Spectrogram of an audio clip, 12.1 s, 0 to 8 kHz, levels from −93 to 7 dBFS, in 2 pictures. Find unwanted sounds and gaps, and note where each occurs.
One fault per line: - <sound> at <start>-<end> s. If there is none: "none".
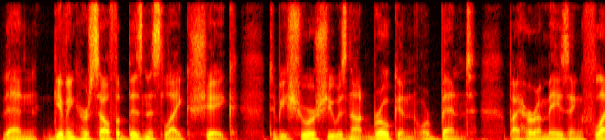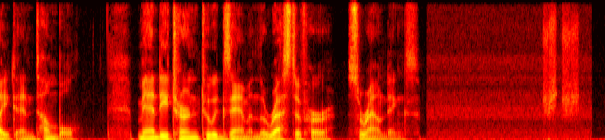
- laugh at 11.5-11.8 s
